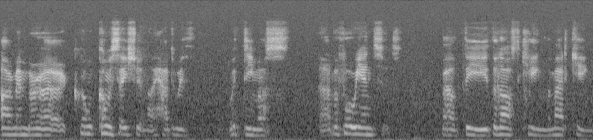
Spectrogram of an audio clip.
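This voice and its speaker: Over clear background noise, a man puts on a raspy character voice, high-pitched and flat in intonation, at a moderate pace. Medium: actual play. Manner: stammering, hesitant.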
